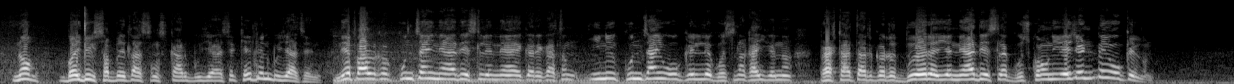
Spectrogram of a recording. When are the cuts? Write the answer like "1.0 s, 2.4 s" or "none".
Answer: 3.2 s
